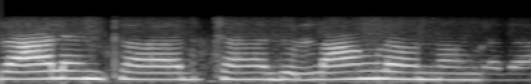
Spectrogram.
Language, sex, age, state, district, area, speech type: Telugu, female, 18-30, Andhra Pradesh, Guntur, urban, conversation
